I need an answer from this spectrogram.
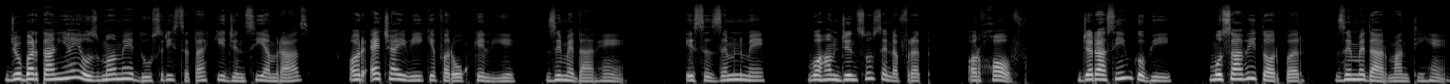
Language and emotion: Urdu, neutral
